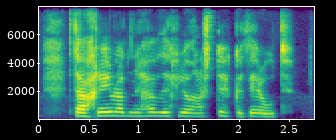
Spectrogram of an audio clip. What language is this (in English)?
Icelandic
